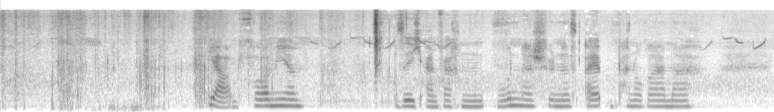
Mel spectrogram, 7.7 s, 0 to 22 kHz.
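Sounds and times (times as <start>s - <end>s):
footsteps crunching through deep snow: 0.0s - 5.1s
faint high bird calls in a snowy Alpine mountain landscape: 0.0s - 7.7s
soft steady outdoor hush in a snowy Alpine mountain landscape: 0.0s - 7.7s
speech: 2.1s - 3.1s, 4.0s - 7.0s.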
